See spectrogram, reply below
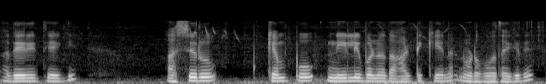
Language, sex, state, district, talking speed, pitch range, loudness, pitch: Kannada, male, Karnataka, Koppal, 90 wpm, 135-155 Hz, -16 LUFS, 145 Hz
